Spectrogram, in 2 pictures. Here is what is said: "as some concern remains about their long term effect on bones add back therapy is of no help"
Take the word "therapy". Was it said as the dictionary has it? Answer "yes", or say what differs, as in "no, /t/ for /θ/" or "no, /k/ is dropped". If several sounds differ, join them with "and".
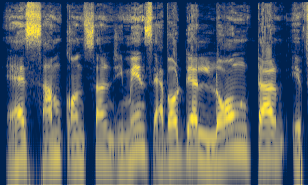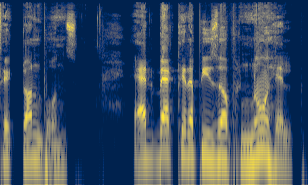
no, /t/ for /θ/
